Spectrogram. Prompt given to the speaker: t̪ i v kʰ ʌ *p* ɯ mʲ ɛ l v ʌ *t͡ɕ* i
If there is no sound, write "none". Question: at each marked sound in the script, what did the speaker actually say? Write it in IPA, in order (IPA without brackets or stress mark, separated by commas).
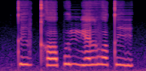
p, t̪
